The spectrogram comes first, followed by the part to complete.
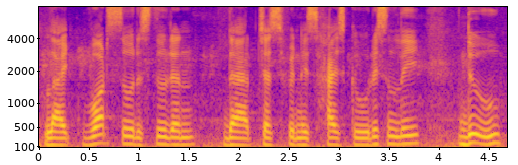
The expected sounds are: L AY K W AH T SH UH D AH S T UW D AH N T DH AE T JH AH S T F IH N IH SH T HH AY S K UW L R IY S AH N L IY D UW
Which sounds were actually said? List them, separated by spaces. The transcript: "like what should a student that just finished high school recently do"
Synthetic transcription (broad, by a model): L AY K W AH T S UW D AH S T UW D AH N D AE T JH AH S T F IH N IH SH HH AY S K UW L R IY S AH N L IY D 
